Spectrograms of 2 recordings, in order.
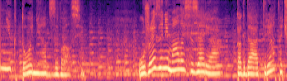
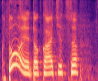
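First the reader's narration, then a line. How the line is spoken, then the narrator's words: Menacing question. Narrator (Russian): грозно спросил мистер Груффи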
